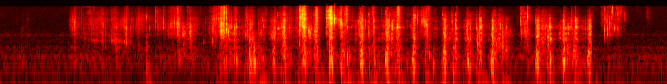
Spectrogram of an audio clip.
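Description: Close-miked crunchy chewing of crisp food, a rapid run of sharp crackling crunches. It starts about a second and a half in and stops shortly before the end.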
